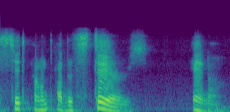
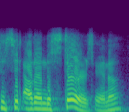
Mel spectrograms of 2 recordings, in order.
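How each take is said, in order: First: The line is said in a sarcastic, grudging tone. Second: The line is said in a sincere, willing tone. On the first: The speaker is not willing to wait outside. "Which means she's not willing at all" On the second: The speaker truly is willing to wait outside. "You don't have to let me in. I'm willing to sit outside"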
